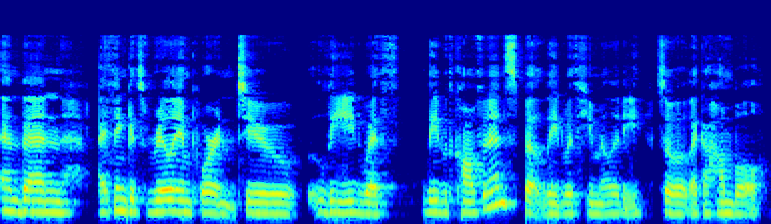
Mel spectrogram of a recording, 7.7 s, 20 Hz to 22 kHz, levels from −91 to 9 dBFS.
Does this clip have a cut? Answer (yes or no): yes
